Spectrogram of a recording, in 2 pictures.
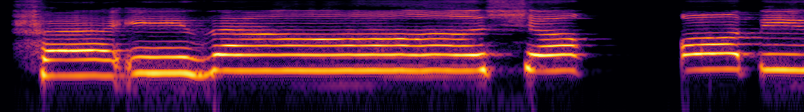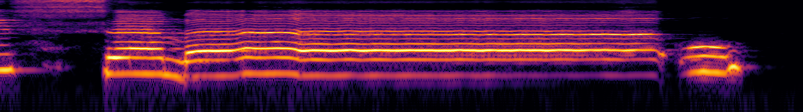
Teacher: تا کو سین کے ساتھ ملایا جائے گا، درمیان میں الف اور لام کو ہم چھوڑ دیں گے · مد متصل ہے اور اس کو ہم نے 3 سے 4 الف کی مقدار لمبا کر کے پڑھنا ہے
